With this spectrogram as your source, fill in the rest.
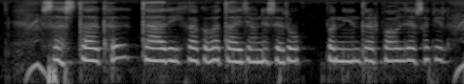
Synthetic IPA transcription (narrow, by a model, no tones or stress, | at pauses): səst̪ʰakʰt̪aːɾiːkʰakabət̪aːid͡ʒəneseɾoːɡ | pəɾnijə̃nt̪ɾəɽpaːwld͡ʒasəkela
